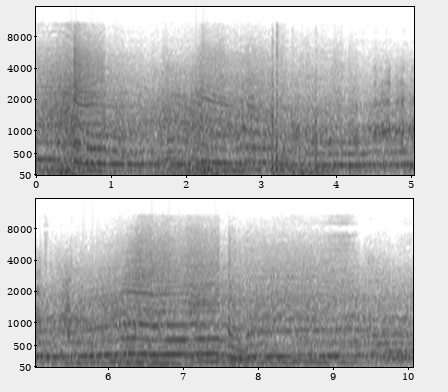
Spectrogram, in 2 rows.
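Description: GT race cars at the Bathurst 12 Hour roar past, engines rising and falling in pitch as they accelerate and shift, with a passing surge midway, fairly distant beneath a steady crowd-and-track background.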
